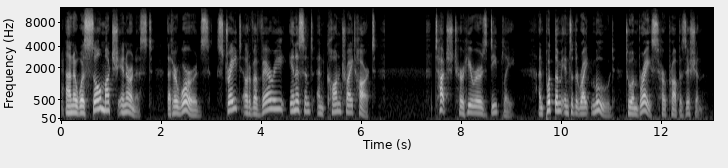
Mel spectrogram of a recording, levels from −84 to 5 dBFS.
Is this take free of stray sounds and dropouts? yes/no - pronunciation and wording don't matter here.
yes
